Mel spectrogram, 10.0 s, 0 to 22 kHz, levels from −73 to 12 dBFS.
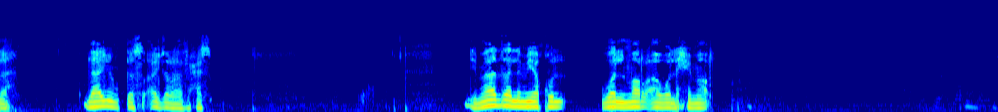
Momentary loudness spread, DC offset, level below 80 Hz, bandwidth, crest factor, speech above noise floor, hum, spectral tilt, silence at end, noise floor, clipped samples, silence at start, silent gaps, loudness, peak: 15 LU; under 0.1%; -62 dBFS; 6.8 kHz; 20 dB; 46 dB; none; -7 dB/octave; 2.9 s; -71 dBFS; under 0.1%; 0 s; none; -27 LUFS; -8 dBFS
